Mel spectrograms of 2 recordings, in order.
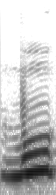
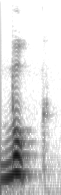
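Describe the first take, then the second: First: The vowel is long. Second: The vowel is short. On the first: The speaker calls it wrong. "बुक नहीं" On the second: The speaker calls it right. "Short"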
